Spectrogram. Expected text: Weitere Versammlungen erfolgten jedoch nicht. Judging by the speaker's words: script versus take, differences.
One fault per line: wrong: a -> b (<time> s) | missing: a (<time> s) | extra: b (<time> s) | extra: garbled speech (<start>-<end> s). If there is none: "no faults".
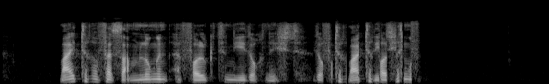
extra: garbled speech (3.1-4.2 s)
